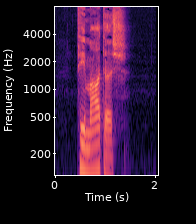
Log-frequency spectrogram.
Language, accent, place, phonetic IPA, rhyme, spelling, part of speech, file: German, Germany, Berlin, [teˈmaːtɪʃ], -aːtɪʃ, thematisch, adjective, De-thematisch.ogg
- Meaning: thematic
